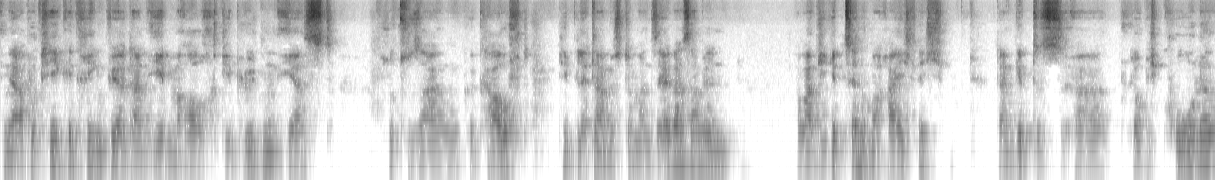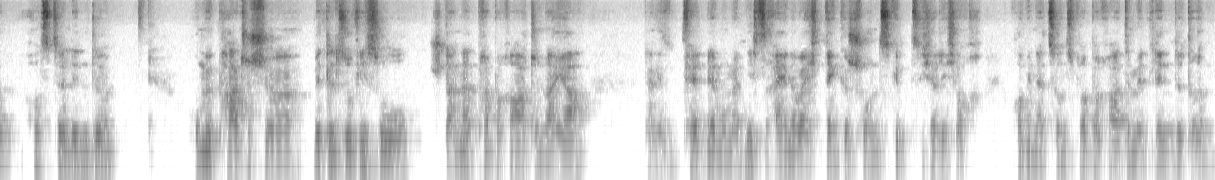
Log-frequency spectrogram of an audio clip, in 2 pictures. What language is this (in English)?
German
